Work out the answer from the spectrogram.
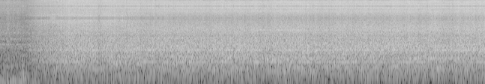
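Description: Red DB electric locomotive hauling a regional train slowly along a station platform: a steady rushing hum with a faint steady whine. A low rumble from inside a moving train cuts off about half a second in.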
